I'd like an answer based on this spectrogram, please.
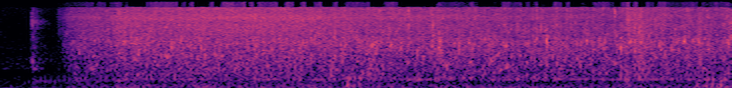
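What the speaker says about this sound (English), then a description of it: "There's some water effect." Steady rushing water flowing in the Riven Remastered game world, a continuous broadband wash running evenly at moderate level after a brief quieter start.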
